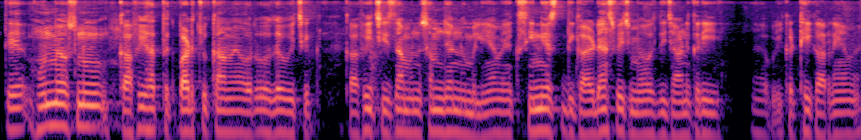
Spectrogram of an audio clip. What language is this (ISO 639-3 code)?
pan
